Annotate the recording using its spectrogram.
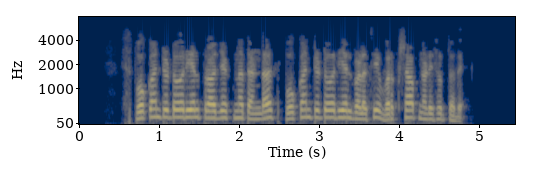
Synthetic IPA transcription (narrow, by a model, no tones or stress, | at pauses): spoːkɐnʈuʈoːɾijɐlpɾaːd͡ʒek̚ʈnɐt̪ɐɳɖɐspoːkɐnʈuʈoːɾijɐlbɐɭɐsiʋɐɾkʂaːpnɐɽesut̪ːɐd̪e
